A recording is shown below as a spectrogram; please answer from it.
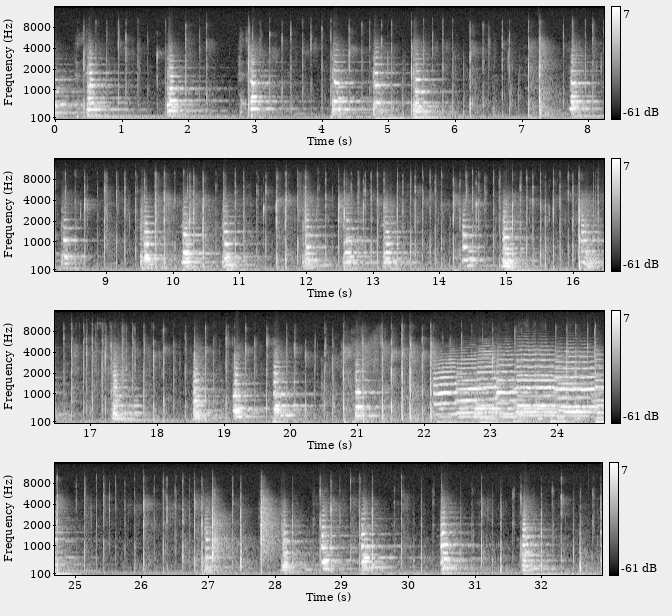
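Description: Tap shoes striking a wooden stage floor in rhythmic tap-dance steps, over instrumental music accompaniment. About two-thirds of the way through, the music swells into a loud held chord for about three seconds, then the taps and short notes resume.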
